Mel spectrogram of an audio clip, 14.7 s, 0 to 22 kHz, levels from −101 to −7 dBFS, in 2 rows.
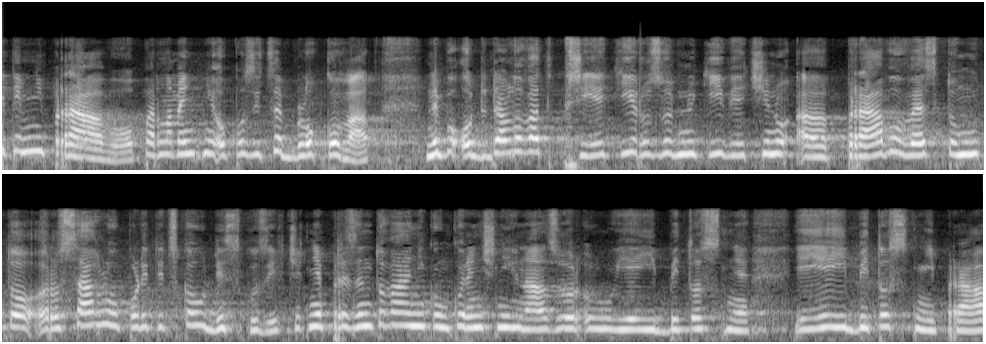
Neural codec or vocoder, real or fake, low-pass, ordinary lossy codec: vocoder, 22.05 kHz, 80 mel bands, Vocos; fake; 9.9 kHz; AAC, 64 kbps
